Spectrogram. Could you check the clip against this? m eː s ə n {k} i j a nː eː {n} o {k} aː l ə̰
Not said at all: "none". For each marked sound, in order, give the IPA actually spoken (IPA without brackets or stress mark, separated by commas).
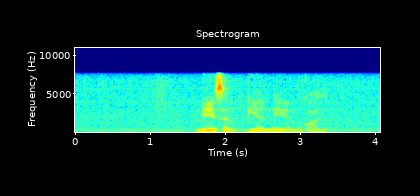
ɡ, m, k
